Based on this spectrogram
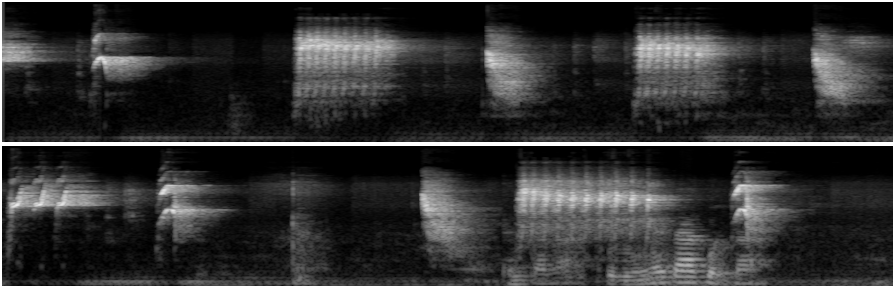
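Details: Sooty-headed bulbul song used as a training recording for caged birds: loud, clear whistled and chattering phrases in separate bursts about every second, some rapid trilled notes near the end, quiet background.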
